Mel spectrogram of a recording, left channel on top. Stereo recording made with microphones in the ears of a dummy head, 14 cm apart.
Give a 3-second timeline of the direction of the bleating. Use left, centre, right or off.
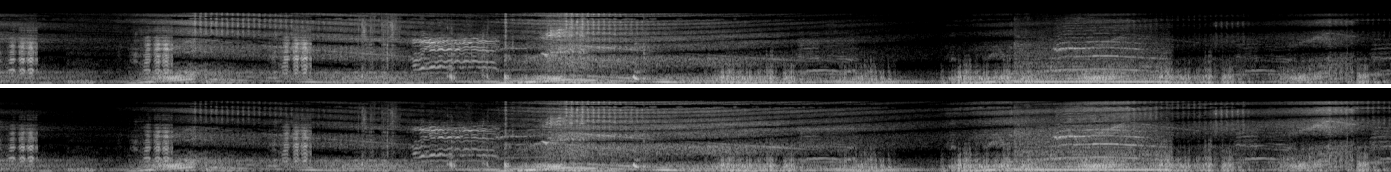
left, left, centre, right, right.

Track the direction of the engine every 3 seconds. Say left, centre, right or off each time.
left, left, right, right, right.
